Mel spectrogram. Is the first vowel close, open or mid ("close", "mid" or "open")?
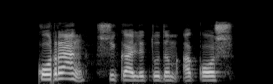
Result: mid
